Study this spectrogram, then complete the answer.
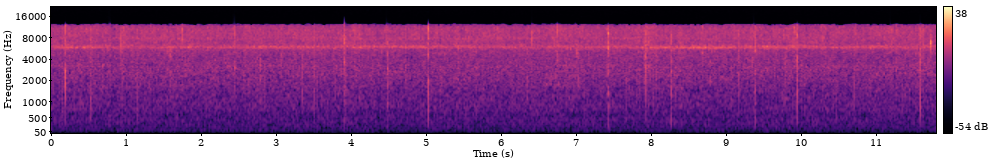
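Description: A cassowary steps over leaf litter.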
